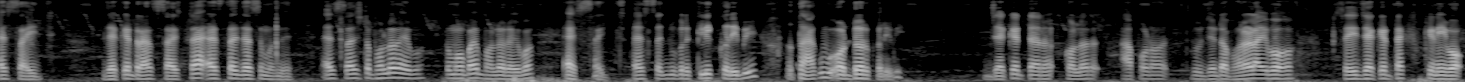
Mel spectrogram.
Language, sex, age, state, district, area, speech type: Odia, male, 18-30, Odisha, Nuapada, rural, spontaneous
